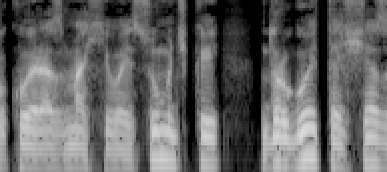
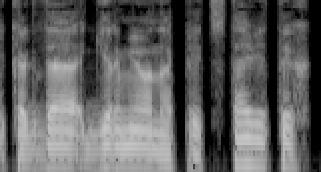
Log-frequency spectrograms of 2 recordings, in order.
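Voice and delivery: ordinary delivery

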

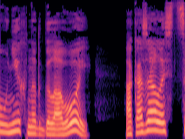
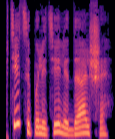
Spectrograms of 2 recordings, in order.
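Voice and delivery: ordinary delivery

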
